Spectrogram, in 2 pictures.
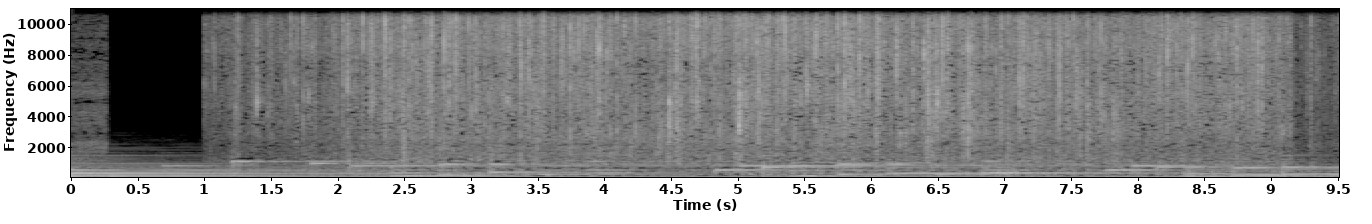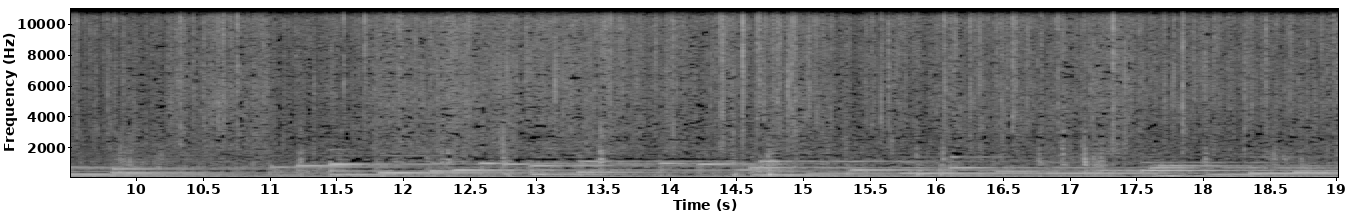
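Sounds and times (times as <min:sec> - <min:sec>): slow background music: 0:00.0 - 0:19.0
food sizzling in oil: 0:01.0 - 0:19.0.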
